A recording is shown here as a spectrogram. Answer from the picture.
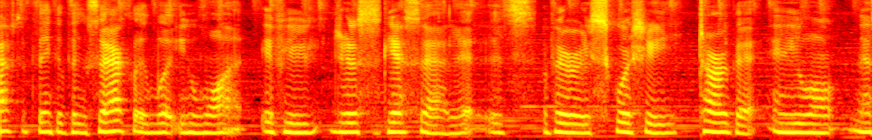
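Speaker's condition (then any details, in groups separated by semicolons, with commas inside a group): Parkinson's disease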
